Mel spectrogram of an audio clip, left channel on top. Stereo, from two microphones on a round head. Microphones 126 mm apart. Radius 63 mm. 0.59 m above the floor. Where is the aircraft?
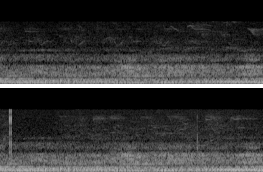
65° left (ahead or behind); by 2.6 s 60° left (ahead or behind).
